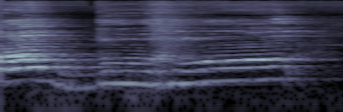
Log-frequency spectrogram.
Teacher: Selanjutnya kata rabbuhu, huruf Ra-nya dibaca tafkhim tebal fathah 1 harokat. Huruf B-nya dibaca tipis tarqiq, ditasydidkan ditekankan dhammah 1 harokat, dan huruf H-nya dibaca tafkhim tebal dhammah 4 sampai 6 harokat.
